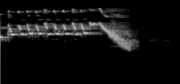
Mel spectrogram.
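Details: Eurasian goldfinch singing a Malaga copla style phrase from a tutor recording for teaching goldfinch and hybrid chicks: a rapid bright tinkling trill of repeated high notes ending in a slurred downward glide, clean and without background noise.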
